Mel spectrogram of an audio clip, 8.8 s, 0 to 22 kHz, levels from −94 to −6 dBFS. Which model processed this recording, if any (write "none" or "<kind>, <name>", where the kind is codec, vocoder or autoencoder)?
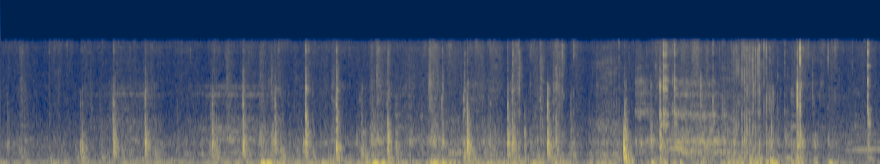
none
